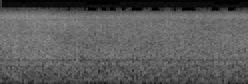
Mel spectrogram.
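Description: A river rushes over rocks in the mountains of North Carolina after Helene flooding, a steady dense roar of flowing water, close and continuous with no voices.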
